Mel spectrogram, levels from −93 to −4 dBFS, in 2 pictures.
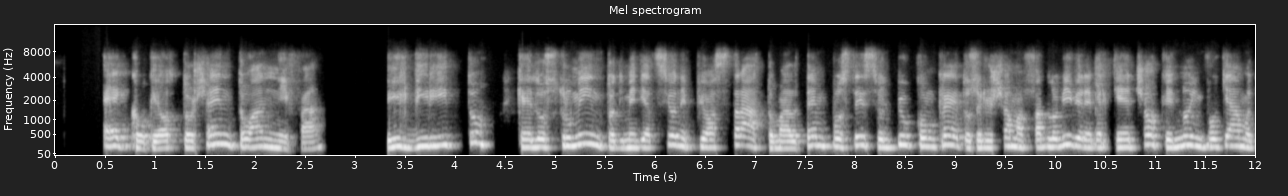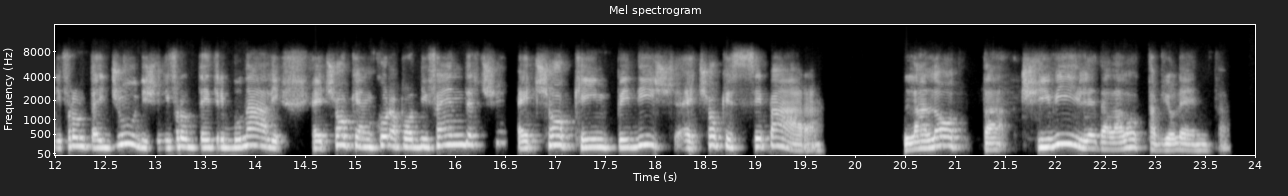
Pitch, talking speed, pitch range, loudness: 185 Hz, 150 wpm, 170-215 Hz, -16 LUFS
